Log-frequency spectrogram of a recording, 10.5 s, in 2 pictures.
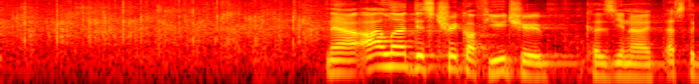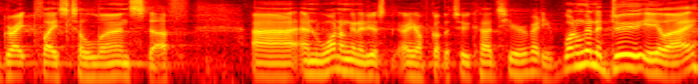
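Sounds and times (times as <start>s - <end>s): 
audience clapping: 0.0s - 3.4s
speech: 2.4s - 10.4s.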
